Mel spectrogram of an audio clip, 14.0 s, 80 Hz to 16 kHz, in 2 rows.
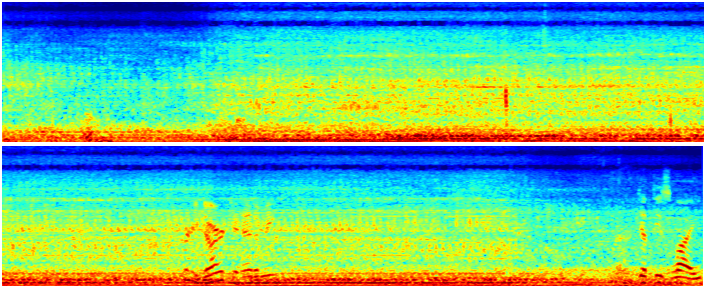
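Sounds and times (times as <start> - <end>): tractor diesel engine running: 0.0 - 14.0.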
